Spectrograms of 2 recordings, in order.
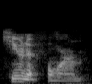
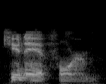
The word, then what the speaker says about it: cuneiform: burn agriculture civilization and cuneiform or cuneiform it can be pronounced a couple of different ways so those four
